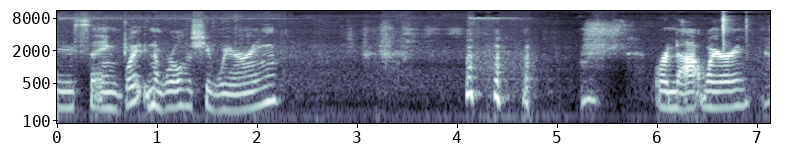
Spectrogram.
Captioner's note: laughs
